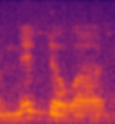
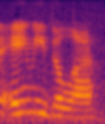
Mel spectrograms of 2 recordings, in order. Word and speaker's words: amygdala: know uh you know I said Amy De La Amy my favorite person Amy dawa Amy dollar now it's amygdala but when you're feeling stressed yeah your amygdala is going off like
